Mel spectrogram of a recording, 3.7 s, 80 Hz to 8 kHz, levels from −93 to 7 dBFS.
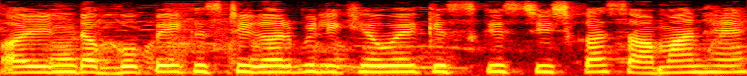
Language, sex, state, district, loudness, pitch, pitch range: Hindi, female, Maharashtra, Gondia, -13 LUFS, 240 Hz, 230-245 Hz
